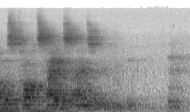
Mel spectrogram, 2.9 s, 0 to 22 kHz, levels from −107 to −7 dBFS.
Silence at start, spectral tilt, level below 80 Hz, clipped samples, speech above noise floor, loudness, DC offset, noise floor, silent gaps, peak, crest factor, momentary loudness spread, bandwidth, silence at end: 0 s; -4 dB/octave; -44 dBFS; under 0.1%; 24 dB; -26 LUFS; under 0.1%; -49 dBFS; none; -10 dBFS; 18 dB; 19 LU; 16.5 kHz; 0 s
